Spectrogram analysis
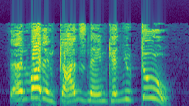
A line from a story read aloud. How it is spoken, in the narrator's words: shouted Stumm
